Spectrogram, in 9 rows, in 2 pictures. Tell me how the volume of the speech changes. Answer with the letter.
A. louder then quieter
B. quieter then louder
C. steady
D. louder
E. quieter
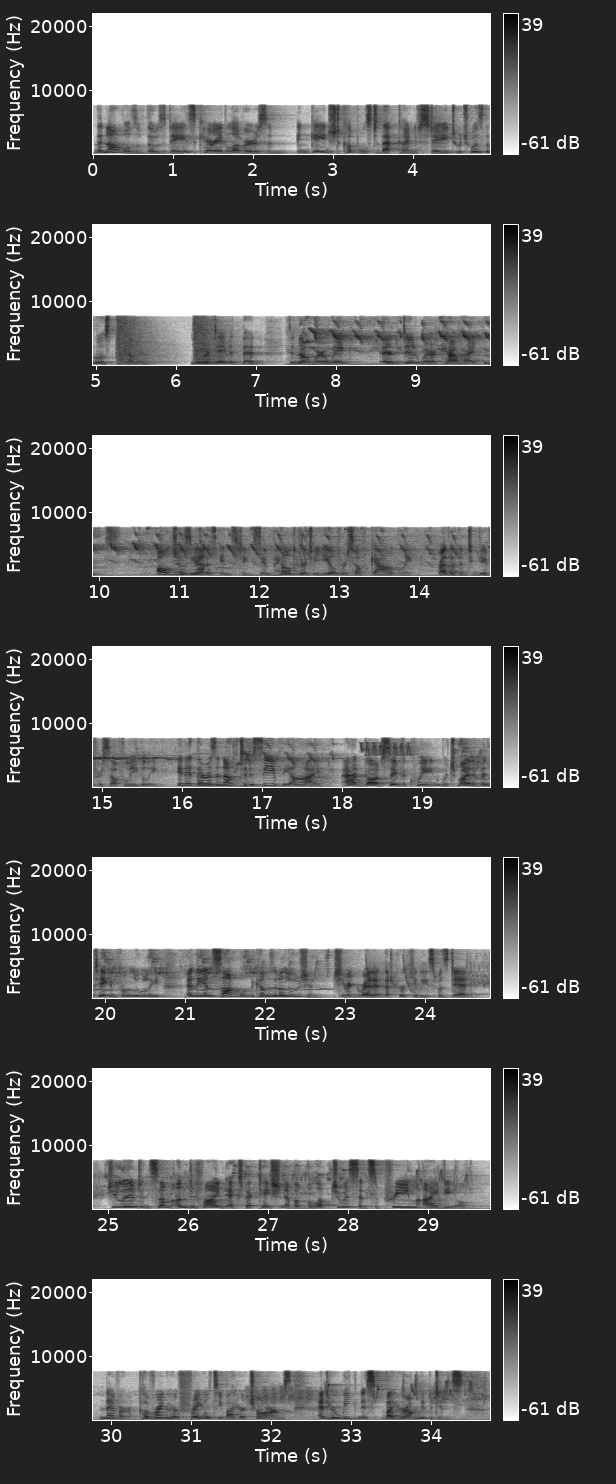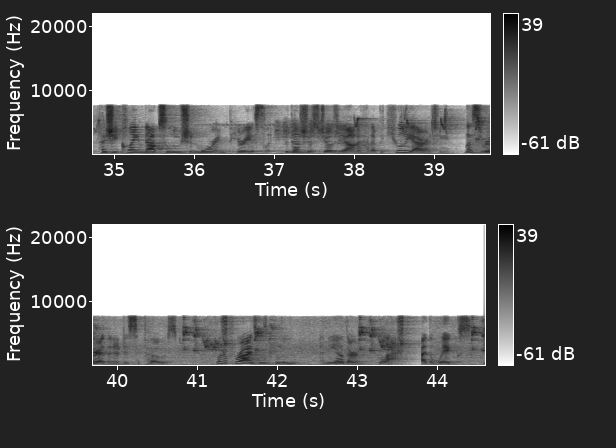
C.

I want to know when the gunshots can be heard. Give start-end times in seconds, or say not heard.
5.2-6.8.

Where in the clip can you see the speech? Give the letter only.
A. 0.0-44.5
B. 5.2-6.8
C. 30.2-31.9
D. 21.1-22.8
A.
